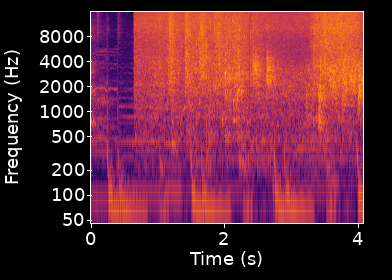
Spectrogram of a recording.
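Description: Shower water spraying and splashing, starting abruptly about half a second in, over background music with a steady bass beat.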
